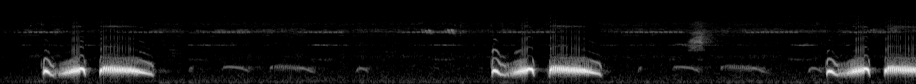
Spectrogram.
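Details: Cooing spotted dove, kuk 1 style, recorded in Cilacap, Central Java: three two-part phrases about every four seconds, each a bent hoot followed by a drawn-out throaty coo, with soft distant chirps and a thin high whine between.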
